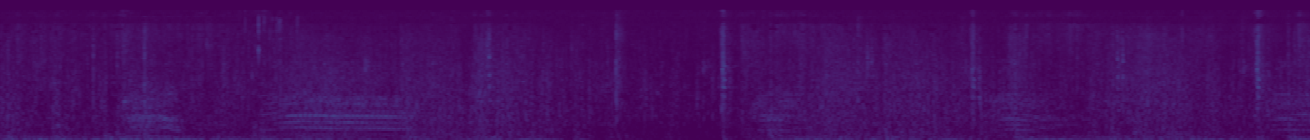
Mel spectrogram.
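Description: A large beast roars and grunts.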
